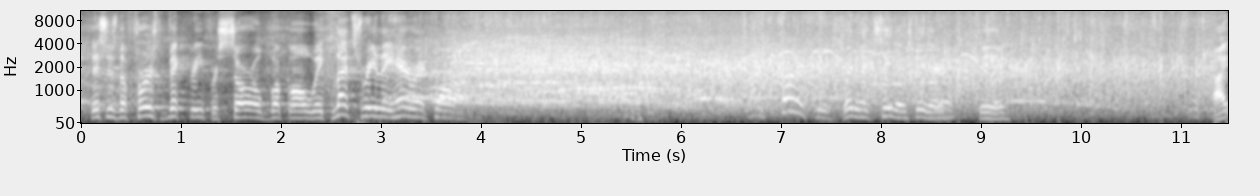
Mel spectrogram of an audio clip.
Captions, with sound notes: This is the first victory for Sorrell Booke all week. Let's really hear it for him! [audience cheers] - Thank you. - Wait a minute, stay there, stay there.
